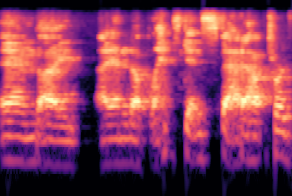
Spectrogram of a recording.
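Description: In an American accent, a man with a plain, everyday voice speaks at medium pitch and a moderate pace. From US Northeast (Rhode Island / Massachusetts border). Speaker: professional runner. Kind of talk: casual chat.

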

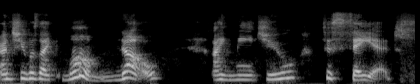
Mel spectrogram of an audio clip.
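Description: This woman has a Colombian accent. Her pitch sits fairly high. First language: Spanish. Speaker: pastor. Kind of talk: interview conversation. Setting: remote recording from home.

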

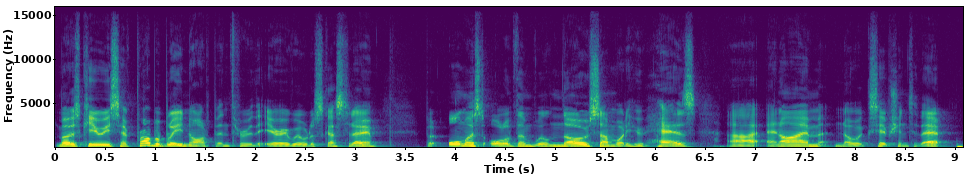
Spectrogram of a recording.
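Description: At a fairly quick pace, a man with a New Zealand accent speaks at medium pitch with lively intonation, on a very clean recording with a silent background. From New Zealand, Northland. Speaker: podcast host. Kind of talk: scripted narration. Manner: casual.

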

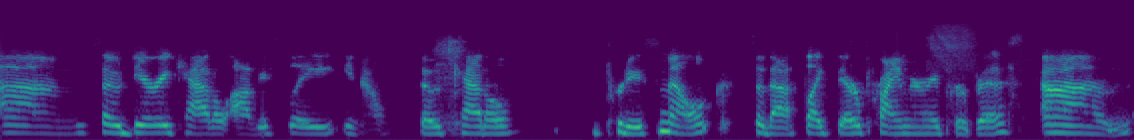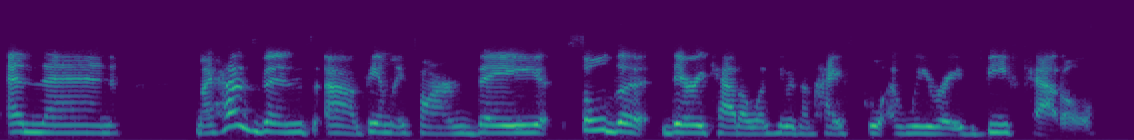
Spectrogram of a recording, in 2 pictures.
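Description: A woman with an American accent uses an ordinary speaking voice, medium in pitch, with fairly even intonation and a moderate pace. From northern Indiana, US Midwest. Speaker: fair trade shop owner, farmer's wife. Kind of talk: casual interview.

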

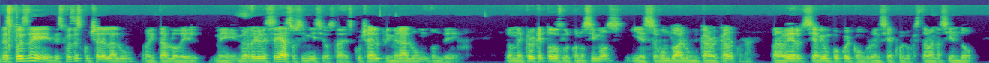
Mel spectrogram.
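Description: A man speaks at a fairly quick pace in a fairly low voice. His delivery is somewhat breathy, with ordinary pitch variation. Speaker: podcast guest, electronic music fan. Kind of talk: casual chat.

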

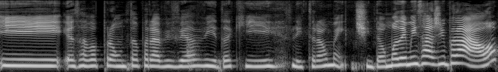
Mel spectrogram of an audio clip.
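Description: A woman with a high pitch keeps a moderate pace with hardly any pauses, fairly even intonation and very even loudness, over noticeable background noise. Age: 20s. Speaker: podcast co-host, former au pair. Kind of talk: casual chat, storytelling.

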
